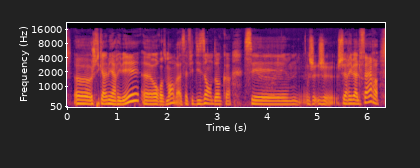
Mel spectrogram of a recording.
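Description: Speaking at a moderate pace, a woman has a fairly low voice. The recording is very clean, with total silence behind her. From northern Italy, near Milan. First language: Italian (speaking French). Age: 30s. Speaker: podcast guest. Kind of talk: interview conversation. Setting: outdoors in a park. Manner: hesitant, many fillers.

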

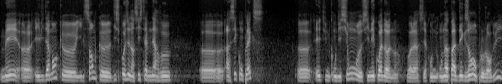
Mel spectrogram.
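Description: The recording is very clean, with a silent background. A man with an unremarkable speaking voice, fairly high in pitch, talks at a moderate pace with ordinary pitch variation. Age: 50s. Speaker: neurologist. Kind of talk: public talk. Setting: stage with audience.

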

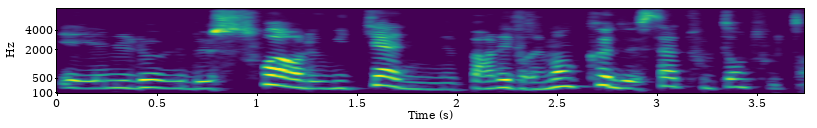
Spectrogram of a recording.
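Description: A woman's medium-pitched voice with a dark, mellow tone and ordinary pitch variation. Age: 30s. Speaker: yoga teacher and wellness practitioner. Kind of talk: casual interview. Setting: podcast recording.

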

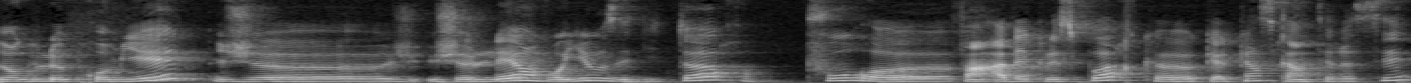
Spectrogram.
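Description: A woman speaks very slowly at a medium pitch. Her intonation is lively, and the room gives an audible echo. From Haute-Savoie, France (Evian). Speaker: author. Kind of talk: interview.

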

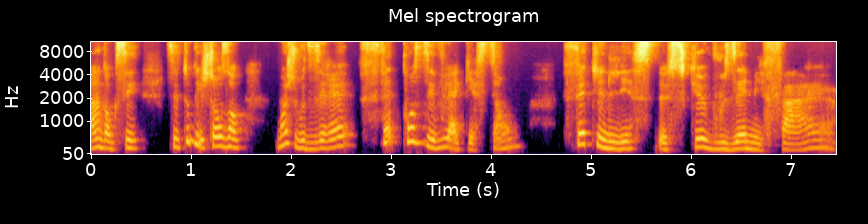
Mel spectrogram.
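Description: With a Quebec accent, a woman speaks at a fairly slow pace in a fairly high, dark, mellow voice with lively intonation. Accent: Québécois French. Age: 40s. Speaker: yoga teacher and wellness advisor. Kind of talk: interview. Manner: halting.

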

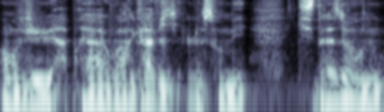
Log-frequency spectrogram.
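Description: Somewhat breathy, a man talks with a very deep, low pitch. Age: 20s. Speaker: podcast host, copywriter. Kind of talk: personal monologue. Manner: halting, many repetitions and fillers.

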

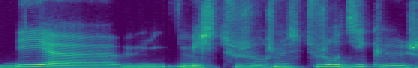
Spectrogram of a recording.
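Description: Against a quiet background, a woman with a dark, mellow tone speaks at a fairly high pitch with fairly even intonation. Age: 30s. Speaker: naturopath. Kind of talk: interview.

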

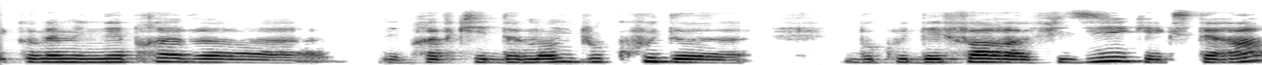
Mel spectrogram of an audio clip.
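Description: A woman's normal speaking voice at a medium pitch, with fairly even intonation and a fairly slow pace. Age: 40s. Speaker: web marketer and author. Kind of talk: interview testimony.

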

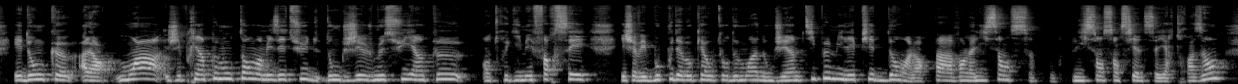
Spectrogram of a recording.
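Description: A woman with a somewhat breathy voice speaks with hardly any pauses. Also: medium pitch for a woman, ordinary pitch variation, moderate pace. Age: 40s. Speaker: corporate legal director, former lawyer. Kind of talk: interview. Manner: halting, repeats words.

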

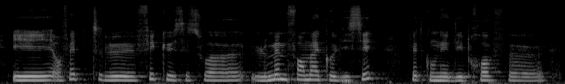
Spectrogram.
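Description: Speaking at a very slow pace, a woman has a dark, mellow tone, a medium pitch and fairly even intonation. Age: 20s. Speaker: university student. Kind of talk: interview. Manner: hesitant, many fillers.

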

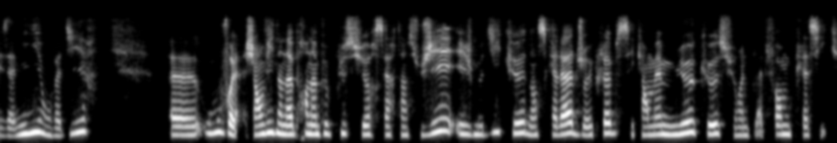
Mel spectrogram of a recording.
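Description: A woman with an ordinary speaking voice talks fairly quickly at a fairly high pitch, her intonation fairly even but her loudness swinging widely. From France. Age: 30s. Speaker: marketing employee of a dating platform. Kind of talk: casual interview.

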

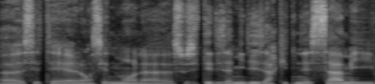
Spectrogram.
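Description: The voice has a dark, mellow tone and fairly even intonation at a moderate pace. It is recorded dry and close with no echo. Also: man. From Switzerland, canton of Fribourg. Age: 40s. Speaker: independent gallery owner. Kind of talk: interview. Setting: at his home. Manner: hesitant, frequent fillers and repetitions.

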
